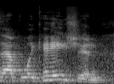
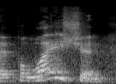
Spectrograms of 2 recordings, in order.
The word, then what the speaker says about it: appellation: here a-p-p-e-l-l-a-t-i-boy and Appalachian most of my students get out wrong and they start pronouncing it as application well I'm not talking about application I'm talking about it palation there's world of the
